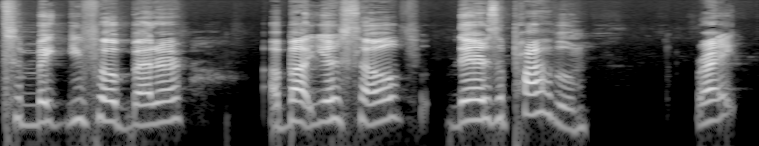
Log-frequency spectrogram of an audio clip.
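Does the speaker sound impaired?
Yes: cerebral palsy.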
